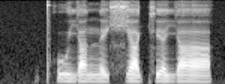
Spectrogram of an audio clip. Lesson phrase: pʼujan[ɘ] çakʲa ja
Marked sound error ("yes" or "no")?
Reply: yes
